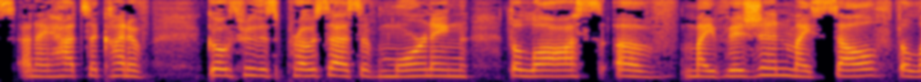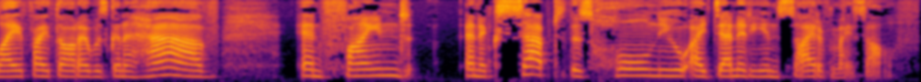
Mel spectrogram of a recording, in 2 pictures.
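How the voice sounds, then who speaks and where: A woman speaks at a moderate pace with a fairly high pitch and a monotone, flat intonation. The recording is very clean, with a silent background. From Ontario, Canada. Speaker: YouTuber and motivational speaker. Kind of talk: interview.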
